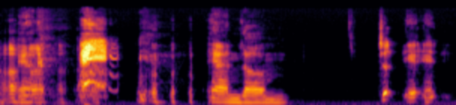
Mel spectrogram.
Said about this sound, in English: Oh, sorry, scared the cat.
